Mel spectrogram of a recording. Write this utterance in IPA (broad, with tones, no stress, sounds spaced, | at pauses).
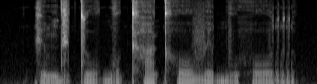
k e˨ m d i˨ t uː˦ ɡʷ ɛ˦ kʰ a˦ kʰ oː˦ β e˨ b uː˨ h oː˦ r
